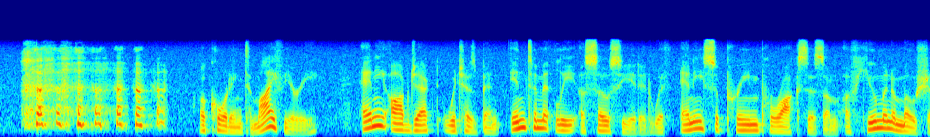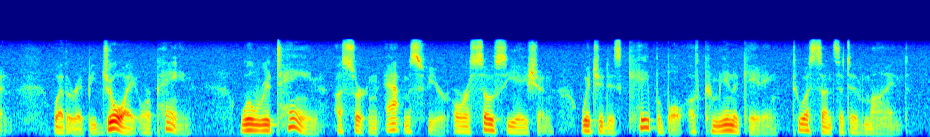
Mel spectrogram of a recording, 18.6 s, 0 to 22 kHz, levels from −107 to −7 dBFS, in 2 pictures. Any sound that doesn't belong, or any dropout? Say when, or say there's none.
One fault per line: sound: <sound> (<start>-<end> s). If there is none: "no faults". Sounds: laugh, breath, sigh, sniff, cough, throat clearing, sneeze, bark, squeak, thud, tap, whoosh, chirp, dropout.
sound: laugh (0.2-1.7 s)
